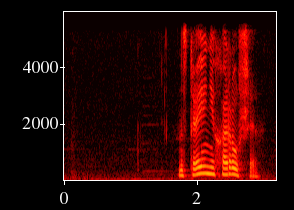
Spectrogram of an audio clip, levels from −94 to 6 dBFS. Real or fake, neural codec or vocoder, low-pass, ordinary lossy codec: real; none; 5.4 kHz; none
